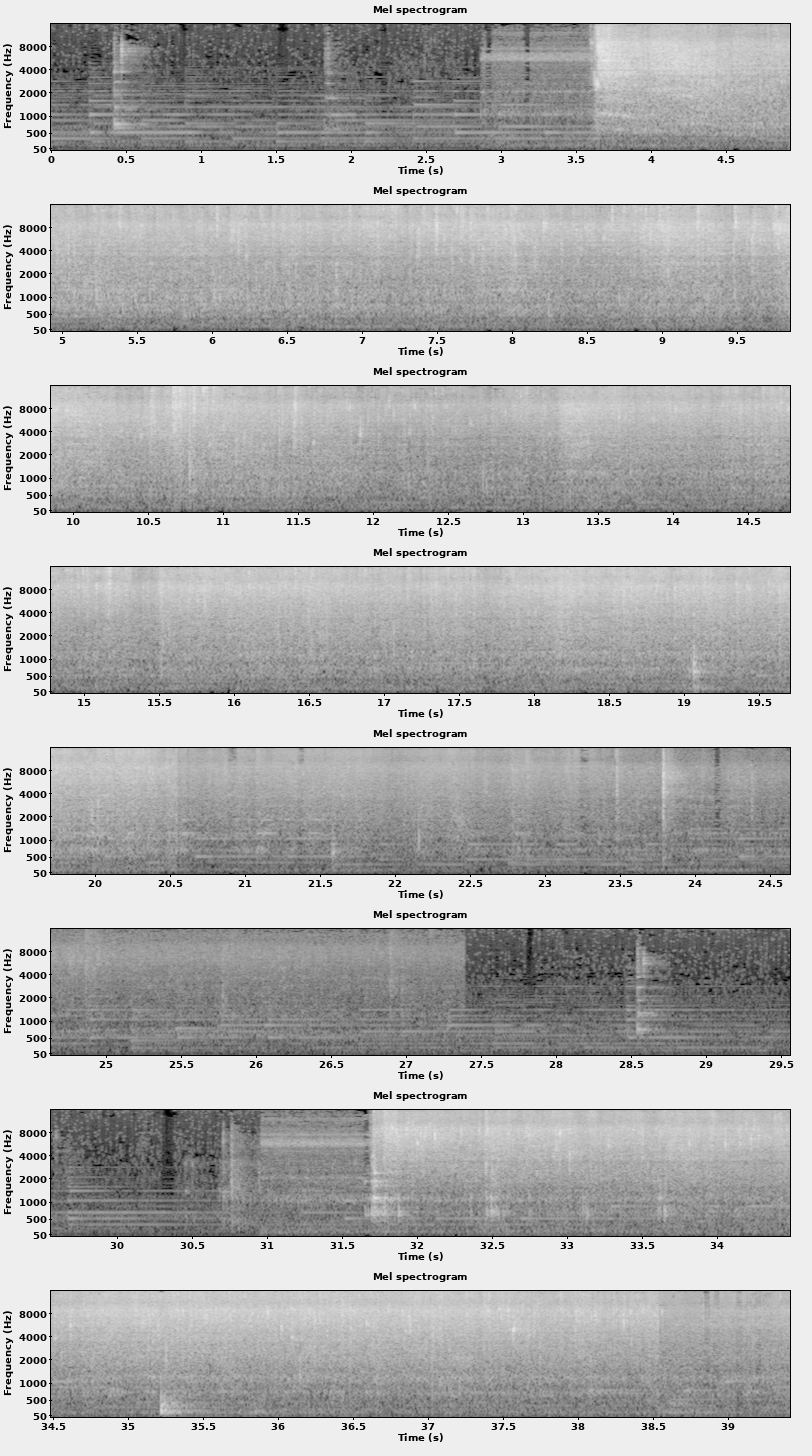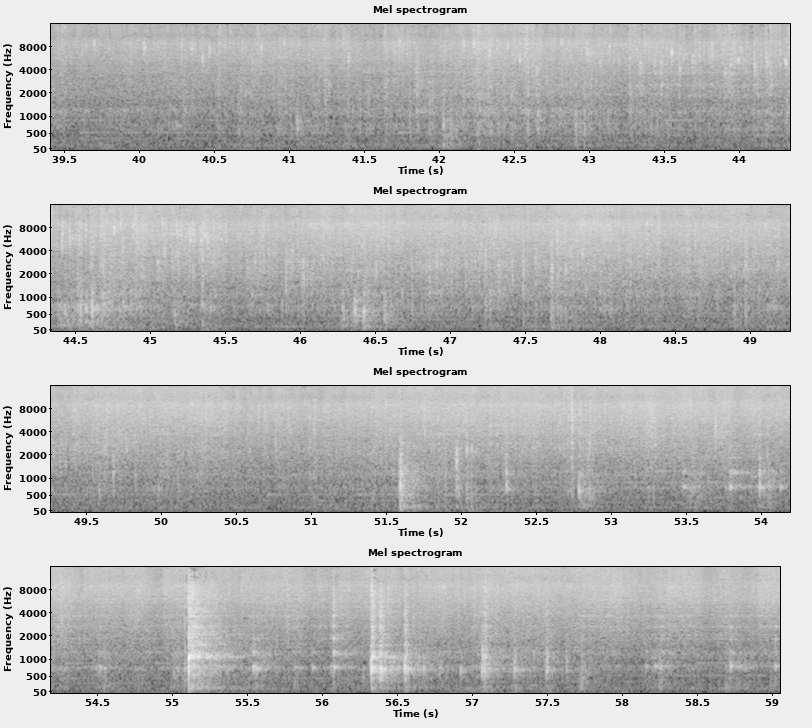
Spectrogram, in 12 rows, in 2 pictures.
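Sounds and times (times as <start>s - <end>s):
oil sizzling in wok: 2.9s - 27.4s, 31.0s - 59.0s
spatula scraping pan: 52.8s - 59.0s.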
